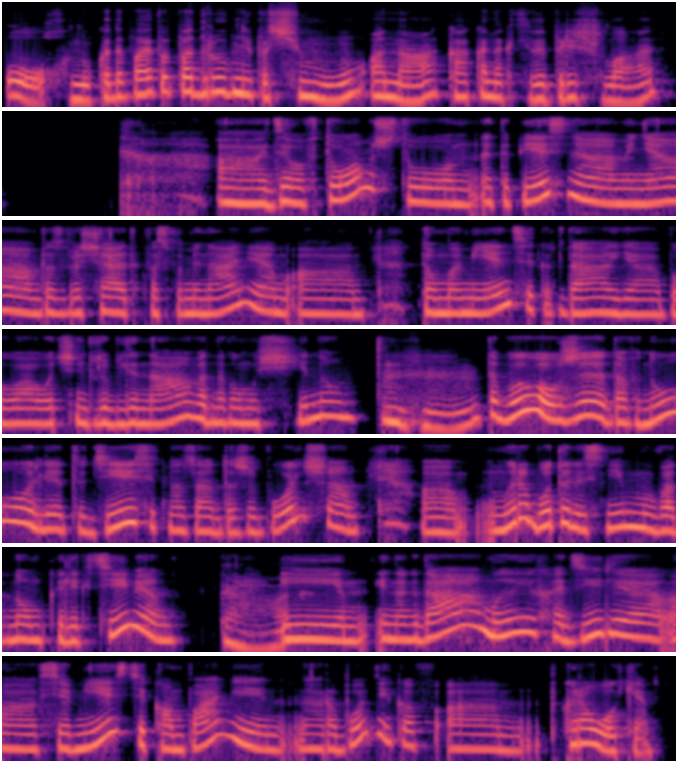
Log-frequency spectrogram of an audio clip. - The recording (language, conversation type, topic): Russian, podcast, Какой песней ты бы поделился(лась), если она напоминает тебе о первой любви?
- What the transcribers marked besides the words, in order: none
